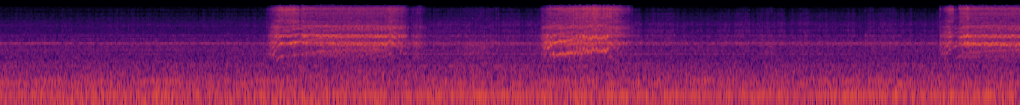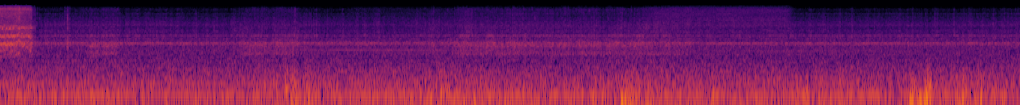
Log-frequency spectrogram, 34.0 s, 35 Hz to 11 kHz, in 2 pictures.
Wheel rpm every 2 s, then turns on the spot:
0, 0, 90, 60, 50, 20, 0, 10, 110, 10, 10, 0, 20, 20, 10, 0, 0.
10-12 18-22 24-30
